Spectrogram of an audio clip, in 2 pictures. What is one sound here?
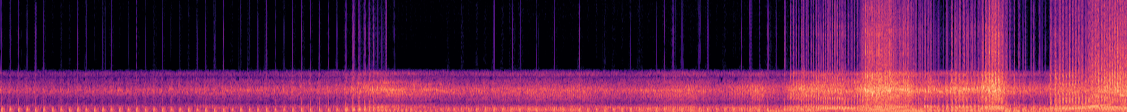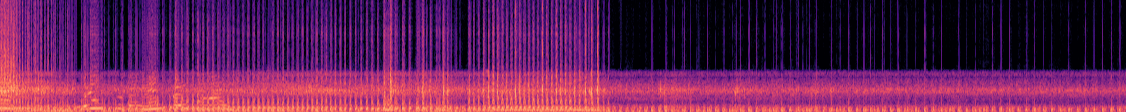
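A dirt bike engine idles and putters close by, loud and throbbing.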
